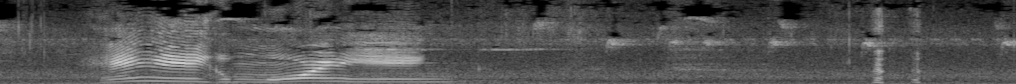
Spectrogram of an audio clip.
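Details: Pet ginger cat called Gingeroo gives two drawn-out tonal meows: the first rises and then falls, and the second wavers before trailing off. Afterwards there are faint clicks over a steady low background hum.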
